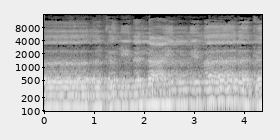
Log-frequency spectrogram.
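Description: A man's voice reciting the Quran in a slow melodic chant, holding long drawn-out notes that waver and ornament without a break.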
